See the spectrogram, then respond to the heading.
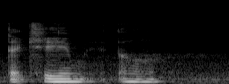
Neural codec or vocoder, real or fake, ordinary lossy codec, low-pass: none; real; none; 7.2 kHz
